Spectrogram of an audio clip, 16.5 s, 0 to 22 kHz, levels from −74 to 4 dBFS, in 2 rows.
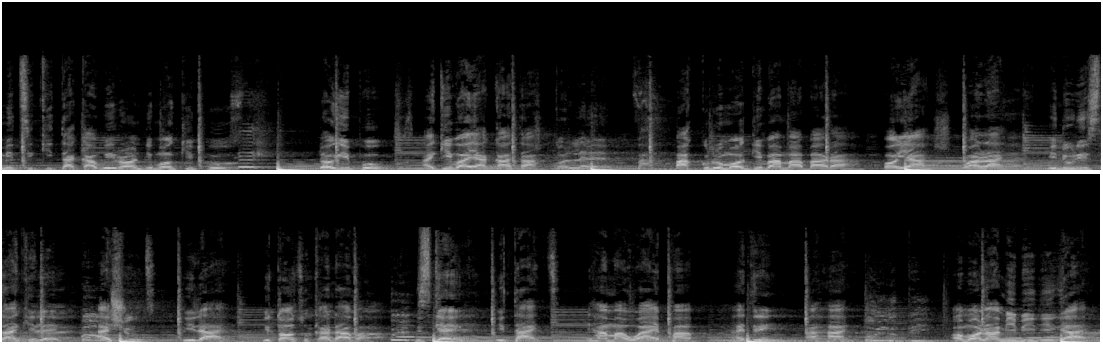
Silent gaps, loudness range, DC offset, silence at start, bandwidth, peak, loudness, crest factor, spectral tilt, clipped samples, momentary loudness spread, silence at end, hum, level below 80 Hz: none; 1 LU; under 0.1%; 0 s; 15.5 kHz; -2 dBFS; -22 LUFS; 18 dB; -5.5 dB/octave; under 0.1%; 10 LU; 0 s; none; -26 dBFS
